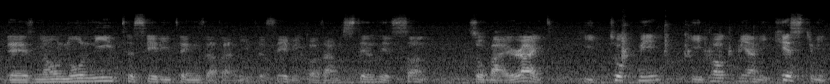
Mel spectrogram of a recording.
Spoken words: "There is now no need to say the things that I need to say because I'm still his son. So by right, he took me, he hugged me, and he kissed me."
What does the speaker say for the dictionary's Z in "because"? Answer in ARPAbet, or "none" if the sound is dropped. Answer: Z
